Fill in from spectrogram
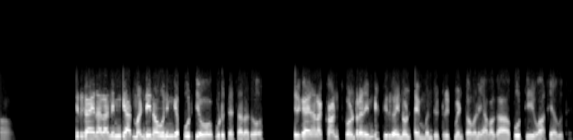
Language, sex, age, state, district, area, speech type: Kannada, male, 18-30, Karnataka, Chikkaballapur, rural, conversation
